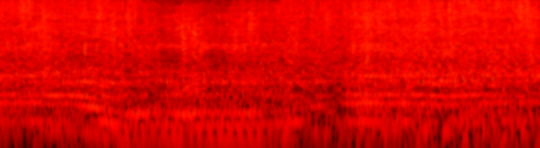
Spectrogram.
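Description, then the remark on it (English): A loud, steady video game car engine drone fills the whole stretch as the car drives from asphalt onto a dirt patch, its pitch dipping and rising as the vehicle shifts speed, with a gritty rumble underneath and no voices. “Now we're driving on a dirt patch.”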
